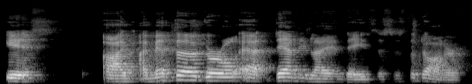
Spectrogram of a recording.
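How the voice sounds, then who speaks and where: A woman hosts story time for children in a roomy, echoing space. She reads picture books aloud at a very unhurried pace, drawing out key words and slipping in informal comments of her own. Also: low voice. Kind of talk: reading picture books aloud with chatty asides. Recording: echoey, roomy sound.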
